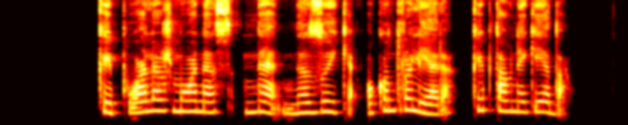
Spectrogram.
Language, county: Lithuanian, Klaipėda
